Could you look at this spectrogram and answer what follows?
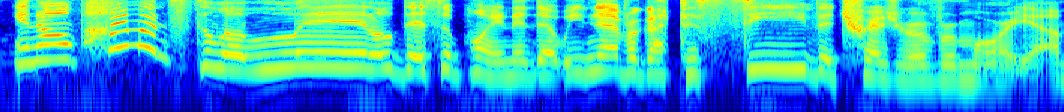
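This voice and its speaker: A woman voicing a small, childlike, cheeky fairy companion in a video game, squeaky and theatrically exclamatory. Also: big pitch swings, brisk, fairly bright tone, a little hiss or hum. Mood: curious, chatty.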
